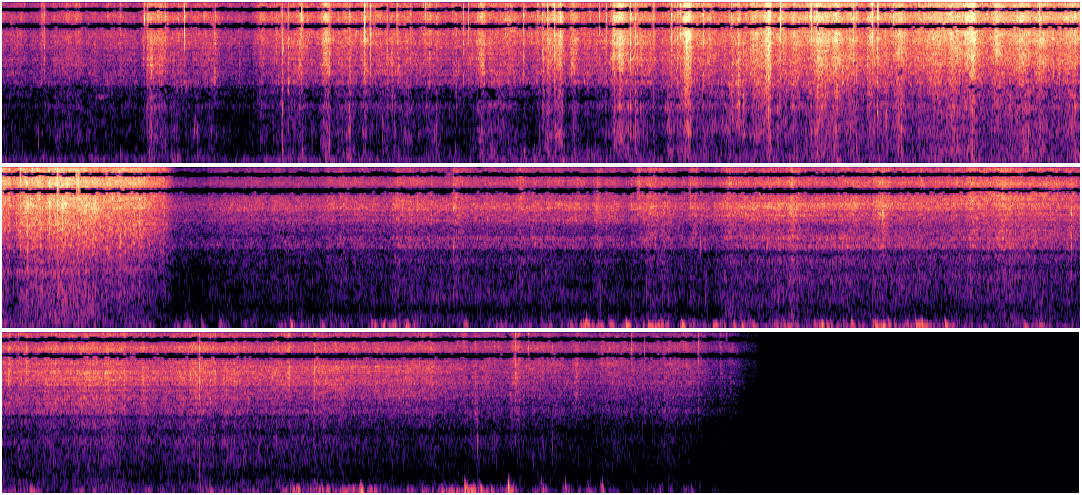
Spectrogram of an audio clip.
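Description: Footsteps crunching through dry fallen leaves on a forest floor. About halfway through, the sound cuts abruptly to a quieter stretch with scattered low thumps, and it stops shortly before the end.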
